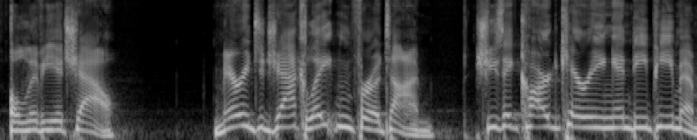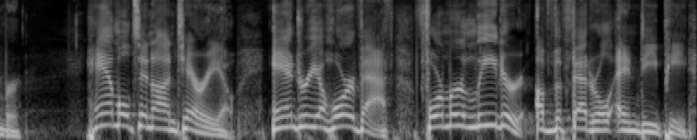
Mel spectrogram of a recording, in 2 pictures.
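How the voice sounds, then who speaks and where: A middle-aged podcast host with a high, fairly bright voice delivers opinionated talk radio commentary. His manner is emphatic yet conversational.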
